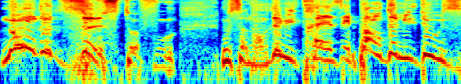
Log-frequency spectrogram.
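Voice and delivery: put-on excited scientist voice. Playing Doc Brown in a comedy sketch, scolding about the year: Doc Brown voice. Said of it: "Doc, Doc et Maître Brown de retour vers le futur".

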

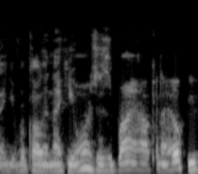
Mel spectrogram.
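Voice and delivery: put-on customer service phone-rep voice. Speaker acts out someone answering a work phone call, customer service voice. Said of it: "you hear that voice?".

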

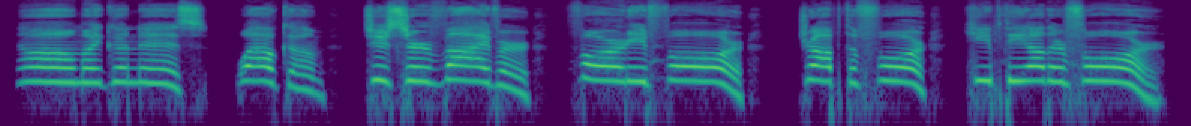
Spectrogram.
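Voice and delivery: very high, loud yelling, pitched way up. Showing someone your take on the Survivor host, do a Jeff Probst impression, yelling really loud. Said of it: "My Jeff Probst is just yelling really loud".

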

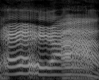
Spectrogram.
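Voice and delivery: fake drunk old man voice. Acting out an old drunk guy in a bar complaining about the TV: imitating an old drunk guy. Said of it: "There'll be some old drunk guy in the bar".

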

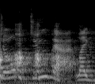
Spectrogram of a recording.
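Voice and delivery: loud, high-pitched, urgent tone.

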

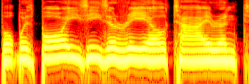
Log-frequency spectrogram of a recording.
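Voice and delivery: put-on northern English accent, like Liverpool or Manchester. Reading a story aloud, voicing another speaker's remark about Geppetto, in a northern English accent. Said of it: "Liverpudlian and Mancunian accents".

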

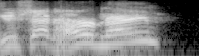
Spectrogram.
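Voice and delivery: imitated angry voice. Retelling a scene where the dad gets pissed off: imitating an angry dad. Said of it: "then the dad got all pissed off".

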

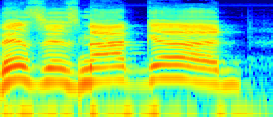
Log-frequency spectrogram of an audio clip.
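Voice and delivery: grating, very high, slow cartoon computer voice. Describing a movie, the speaker imitates the little computer guy in an annoying cartoon voice. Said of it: "with that annoying voice".

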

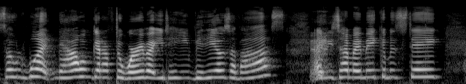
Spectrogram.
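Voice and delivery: play-acted, high, furious shouted yell. Recapping an episode where one woman yells at another, retelling an angry yell. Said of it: "And then Lisa just yells at her".

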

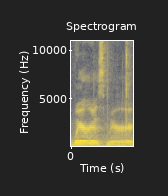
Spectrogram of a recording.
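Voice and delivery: ordinary talk

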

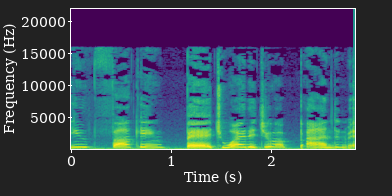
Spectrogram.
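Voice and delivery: mock screaming with voice up very high. Retelling a woman at her first ceremony screaming at the medicine; retelling a scream. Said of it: "she was like screaming at the medicine".

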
